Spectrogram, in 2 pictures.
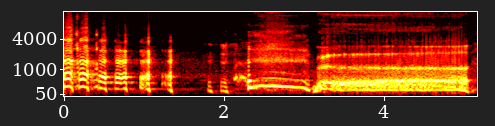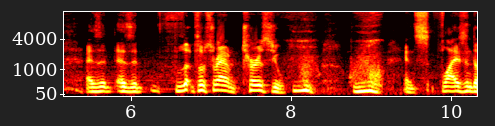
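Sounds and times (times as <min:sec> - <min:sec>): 
laughter: 0:00.0 - 0:03.2
speech: 0:00.0 - 0:04.2, 0:05.4 - 0:10.3
person yelling imitating a dragon roar: 0:03.0 - 0:05.2.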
